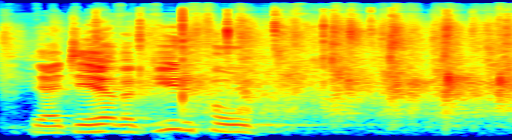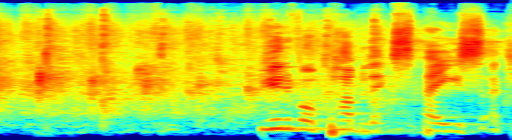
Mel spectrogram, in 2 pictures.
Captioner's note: audience applauds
